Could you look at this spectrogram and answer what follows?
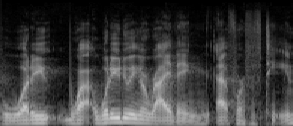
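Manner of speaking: usual speaking voice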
